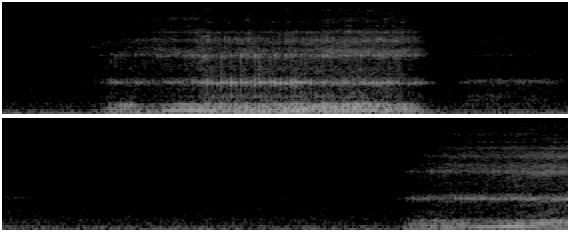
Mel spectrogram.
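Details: A loud, rough snoring sound on each breath in, with a quieter pause between; ordinary snoring.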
